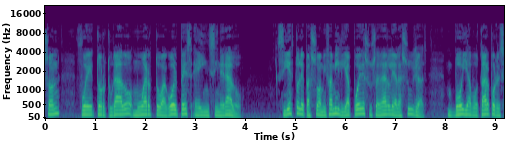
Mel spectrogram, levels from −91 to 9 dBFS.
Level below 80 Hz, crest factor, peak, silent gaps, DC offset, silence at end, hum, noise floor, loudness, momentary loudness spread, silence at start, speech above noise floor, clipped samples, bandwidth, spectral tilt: -58 dBFS; 16 dB; -8 dBFS; none; under 0.1%; 0 s; none; -60 dBFS; -24 LUFS; 7 LU; 0 s; 37 dB; under 0.1%; 11.5 kHz; -7.5 dB/octave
